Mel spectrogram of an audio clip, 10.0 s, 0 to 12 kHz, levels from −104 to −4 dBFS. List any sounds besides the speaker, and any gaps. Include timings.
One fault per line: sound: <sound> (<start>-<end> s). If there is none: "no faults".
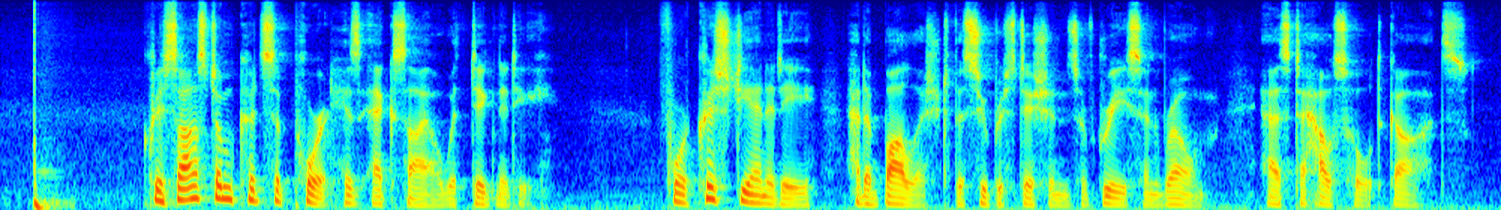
sound: thud (0.2-0.5 s)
